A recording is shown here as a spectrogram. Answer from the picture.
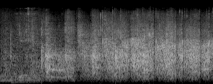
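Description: Audience applauding, starting about half a second in and building to a full, steady round of clapping.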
